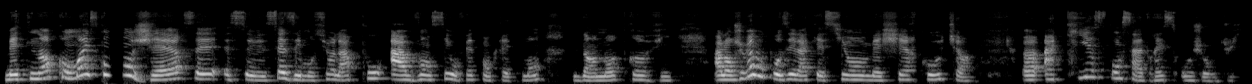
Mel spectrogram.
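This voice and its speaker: Slow-talking woman hosting a live stream. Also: mid-range voice, animated. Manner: slow, with many fillers. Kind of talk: hosting an online live session.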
